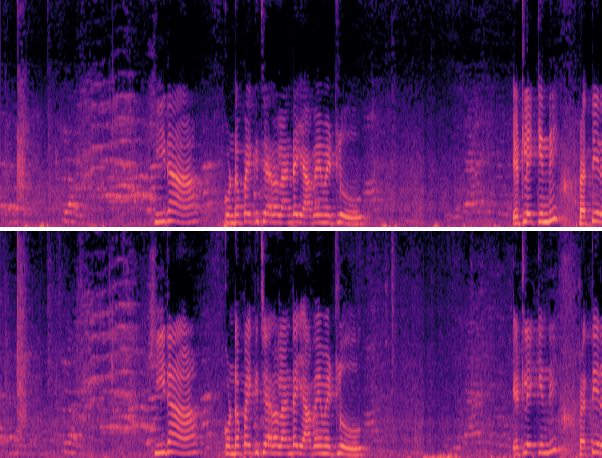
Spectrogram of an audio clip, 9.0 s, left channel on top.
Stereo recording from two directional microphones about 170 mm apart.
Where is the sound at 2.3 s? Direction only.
10° right (ahead or behind).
